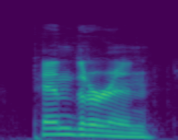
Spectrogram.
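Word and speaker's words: Penderyn: Penderin. Selt. – Kelt. – I think you actually got it right.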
